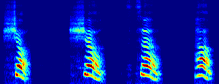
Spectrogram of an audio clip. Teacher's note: ऊष्म व्यंजन के उच्चारण में श्वास यानी सांस के तेजी से बाहर निकलने कारण मुख में गर्मी पैदा होती है, यानी ऊष्मा पैदा होती है, यानी हम कहेंगे ऊष्म व्यंजन से श, श, स, ह।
